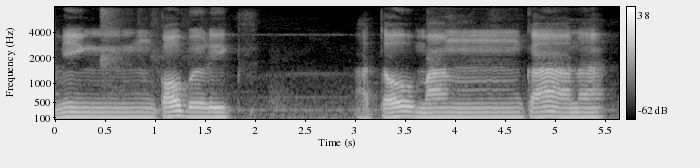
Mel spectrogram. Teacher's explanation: ikhfa ab'ad yang dominan suara dengung dan samarnya itu ke hidung, hurufnya qaf dengan kaf.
